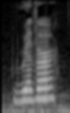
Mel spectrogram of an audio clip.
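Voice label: "river", English word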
